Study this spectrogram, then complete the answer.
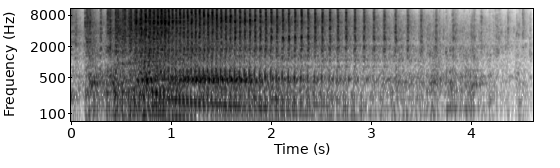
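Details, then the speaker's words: Coleman Powermate 6250 generator, Briggs and Stratton GenPower 305 10 HP OHV engine, fresh oil, run briefly on starting fluid: quick even pulses about four a second, then fades as fluid burns off; engine runs, no mechanical problems, carburetor next. "Okay, so the engine is a runner. There's no mechanical problems with it."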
